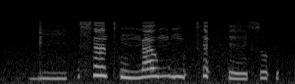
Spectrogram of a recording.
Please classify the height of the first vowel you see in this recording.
high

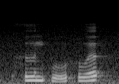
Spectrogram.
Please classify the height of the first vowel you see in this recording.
high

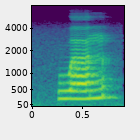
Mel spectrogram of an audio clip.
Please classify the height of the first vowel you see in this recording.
low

